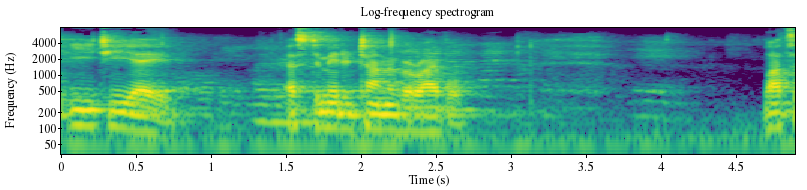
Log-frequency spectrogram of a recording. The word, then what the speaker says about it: ETA: specify specify ETA ETA remember we don't say Etta we say ETA estimated time of arrival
